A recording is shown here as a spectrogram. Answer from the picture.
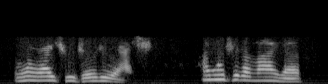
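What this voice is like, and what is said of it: Imitates another person's voice. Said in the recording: “I was doing an impression of James Cagney in my act”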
